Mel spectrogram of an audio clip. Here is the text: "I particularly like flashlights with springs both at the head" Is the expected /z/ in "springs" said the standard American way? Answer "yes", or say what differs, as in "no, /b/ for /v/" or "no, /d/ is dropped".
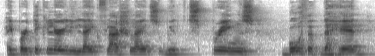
no, /s/ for /z/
